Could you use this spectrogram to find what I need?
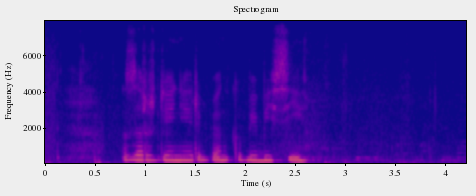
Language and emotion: Russian, neutral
